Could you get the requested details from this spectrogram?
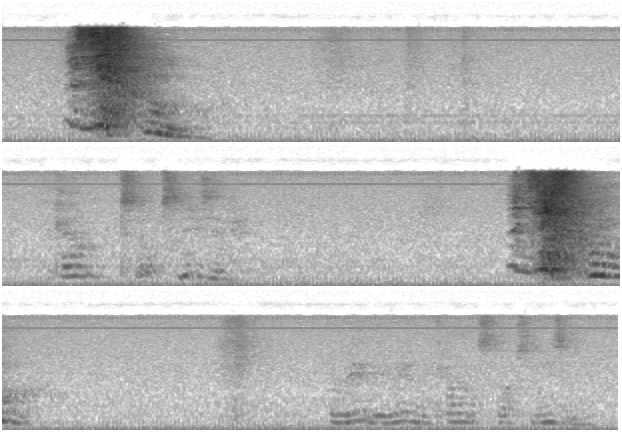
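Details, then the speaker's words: Adult male deliberately acting sneezes on camera, claiming an itchy, irritated nose: two loud forceful sneezes about eight seconds apart, each preceded by a quick inhalation, with quieter breathing and talk between. "I'm going to sneeze. I told you I was going to sneeze. I've got a really itchy nose. As you can see, it's making me sneeze a lot."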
